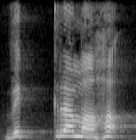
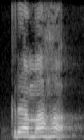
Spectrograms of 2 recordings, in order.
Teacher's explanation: विक्रम, म में अ की मात्रा मिक्स करनी है। विक्रम, म में अ की मात्रा तो विसर्ग को पढ़ेंगे ह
